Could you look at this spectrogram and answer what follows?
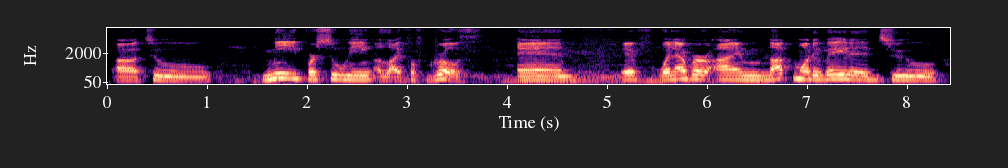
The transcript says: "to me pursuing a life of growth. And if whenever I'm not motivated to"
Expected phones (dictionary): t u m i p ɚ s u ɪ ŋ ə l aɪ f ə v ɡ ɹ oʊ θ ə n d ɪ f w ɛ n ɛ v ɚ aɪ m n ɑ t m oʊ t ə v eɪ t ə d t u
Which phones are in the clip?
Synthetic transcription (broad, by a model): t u m i p ɚ s u ɪ ŋ ə l aɪ f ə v ɡ ɹ oʊ θ ə n d ɪ f w ɛ n ɛ v ɚ aɪ m n ɑ t m oʊ t ə v eɪ t ə d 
